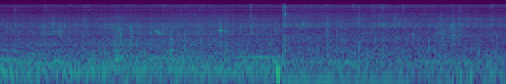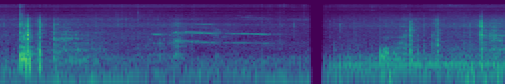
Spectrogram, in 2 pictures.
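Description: A sharp knock a little past five seconds in, then a short, slightly falling bird call about a second later, over a steady low background noise; a couple more clicks near the end.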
